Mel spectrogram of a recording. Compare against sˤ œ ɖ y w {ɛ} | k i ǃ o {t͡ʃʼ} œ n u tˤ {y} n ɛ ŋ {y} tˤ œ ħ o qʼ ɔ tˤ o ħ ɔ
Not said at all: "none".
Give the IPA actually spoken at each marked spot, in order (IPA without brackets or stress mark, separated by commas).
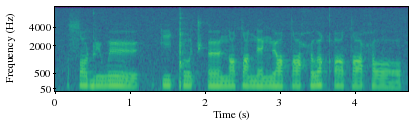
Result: ø, t͡ʃʼ, y, ø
